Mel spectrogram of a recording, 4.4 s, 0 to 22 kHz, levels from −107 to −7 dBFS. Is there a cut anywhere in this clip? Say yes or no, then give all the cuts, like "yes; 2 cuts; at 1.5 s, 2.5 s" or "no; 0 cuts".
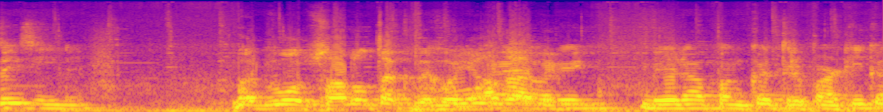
no; 0 cuts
